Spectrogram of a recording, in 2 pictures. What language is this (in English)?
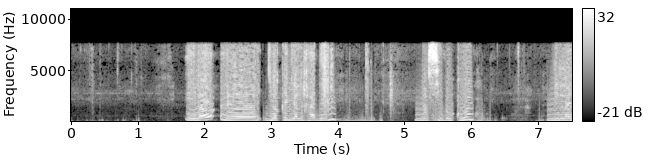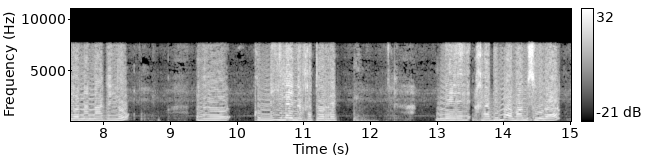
Serer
